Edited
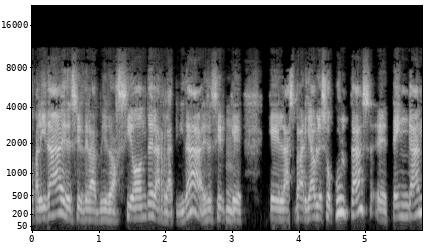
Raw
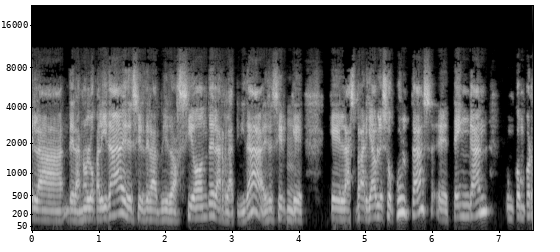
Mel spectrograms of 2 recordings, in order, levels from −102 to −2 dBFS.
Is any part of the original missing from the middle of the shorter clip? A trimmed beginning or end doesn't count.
no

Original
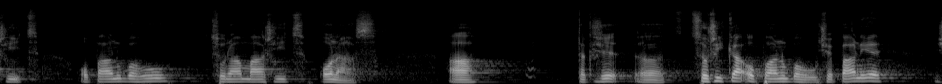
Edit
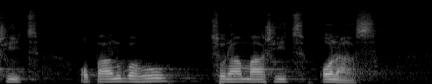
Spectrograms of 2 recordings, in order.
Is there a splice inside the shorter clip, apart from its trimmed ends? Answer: no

